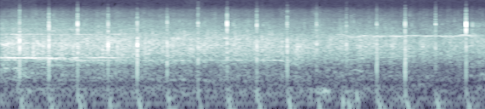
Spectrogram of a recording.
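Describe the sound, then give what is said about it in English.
An audience at a Helicopters for Heroes event claps steadily and fairly loudly for about five seconds for military veterans, a dense patter of many hands with a few sharper individual claps standing out above the wash. “So if you served our country, raise your hand, because you deserve a huge round of applause.”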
